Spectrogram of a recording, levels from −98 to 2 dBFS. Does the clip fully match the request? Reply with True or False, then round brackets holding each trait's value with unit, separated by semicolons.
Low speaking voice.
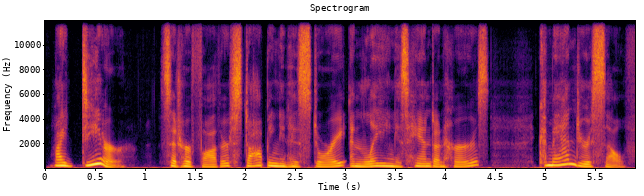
False (205 Hz)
